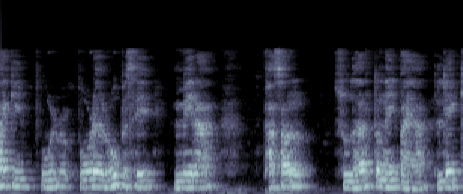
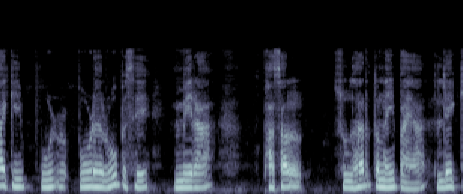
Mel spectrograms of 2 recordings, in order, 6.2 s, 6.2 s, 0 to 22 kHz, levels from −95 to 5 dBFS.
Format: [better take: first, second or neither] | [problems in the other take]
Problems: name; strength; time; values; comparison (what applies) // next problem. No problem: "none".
second | room echo; dies away in 0.3 s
